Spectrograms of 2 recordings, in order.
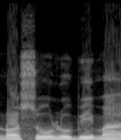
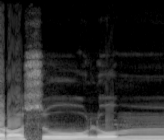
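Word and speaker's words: رسولٌ بما: Jadi sehingga ini bacanya bukan rasulu bima tapi rasulum.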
